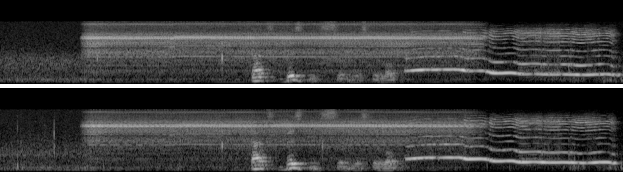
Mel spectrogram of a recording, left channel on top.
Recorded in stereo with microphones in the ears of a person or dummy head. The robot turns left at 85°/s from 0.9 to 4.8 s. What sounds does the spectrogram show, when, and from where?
2.5 s a man speaking: 55° right (ahead or behind), 1.5 m; by 3.9 s 60° left (ahead or behind), 1.5 m
4.0 s singing: 90° left, 1.2 m; by 6.2 s 25° left, 1.2 m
